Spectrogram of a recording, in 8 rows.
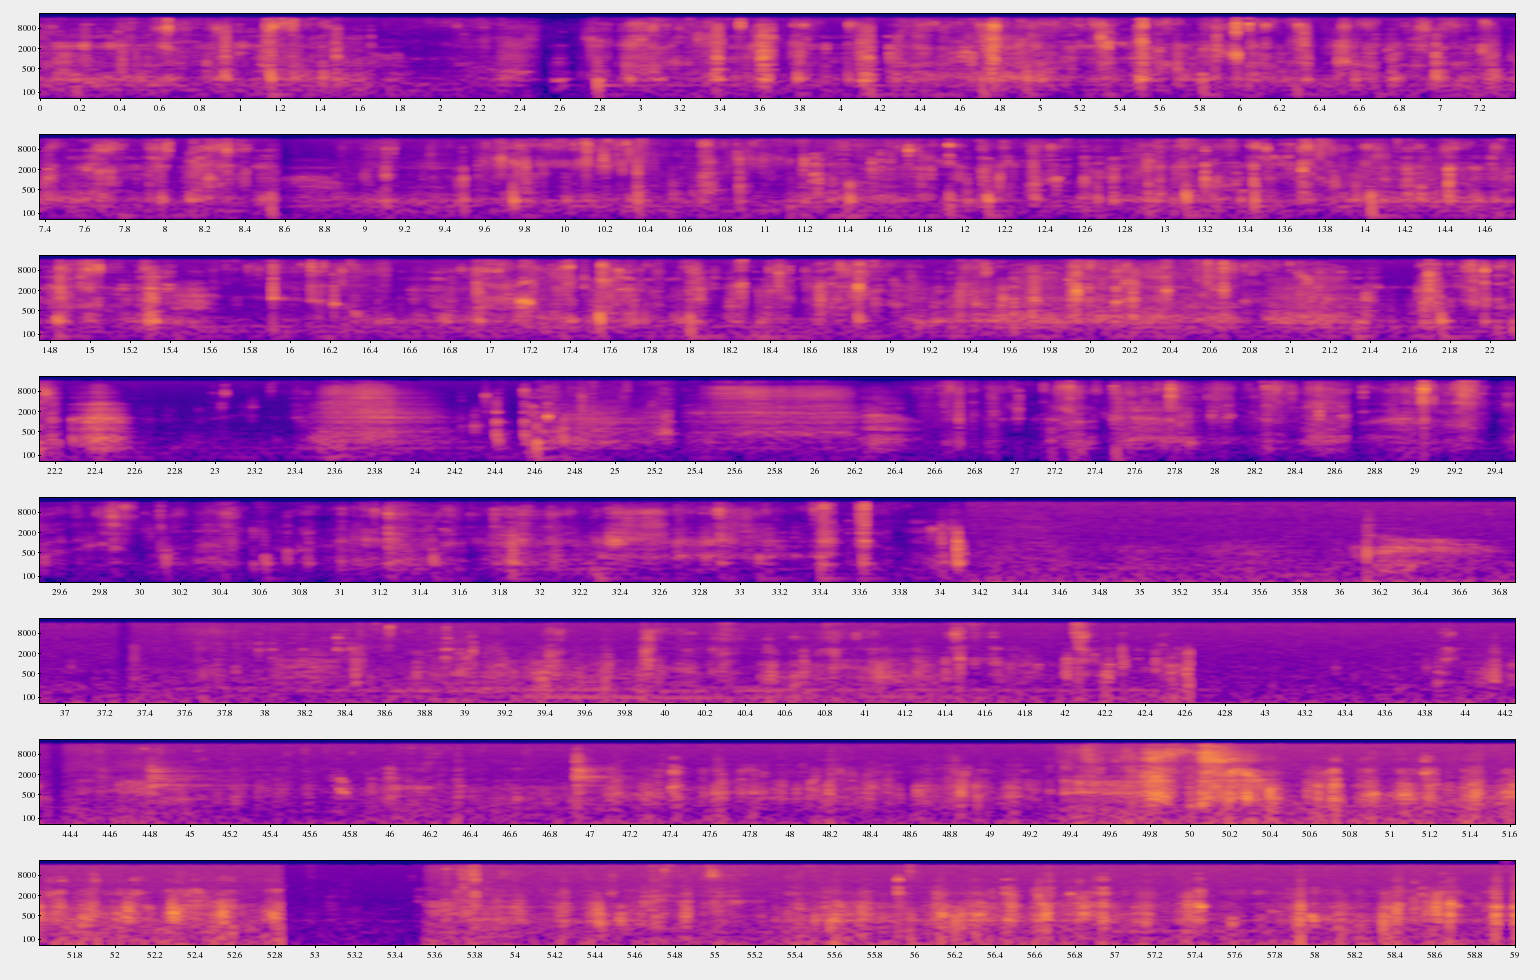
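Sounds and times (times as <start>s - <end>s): crunchy chewing: 0.0s - 23.5s, 26.5s - 34.4s, 36.2s - 59.0s.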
